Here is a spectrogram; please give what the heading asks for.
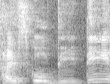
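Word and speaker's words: High School DxD: I just wanted to acknowledge that yes, I know it's pronounced DD, but I like to pronounce it with the X.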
